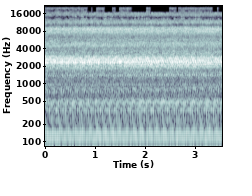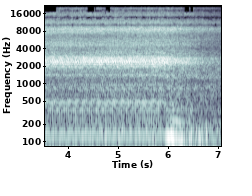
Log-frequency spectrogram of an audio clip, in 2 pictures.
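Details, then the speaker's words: Jeep Cherokee after hidden shorting wiring was repaired, which cured a bad misfire and stalling while driving; steady idle then a clean throttle blip with no stumble or miss, runs smooth and even, misfire gone. "Get a little bit of gas. We'll see how it does some more. running. Yeah, it's definitely gone. Yeah."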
